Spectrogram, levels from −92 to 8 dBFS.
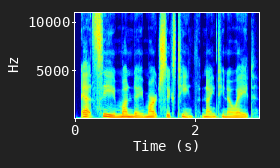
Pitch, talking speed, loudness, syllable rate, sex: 180 Hz, 155 wpm, -18 LUFS, 4.2 syllables/s, female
